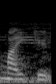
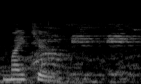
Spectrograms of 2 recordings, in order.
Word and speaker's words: Michael: C will be pronounced as a K.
